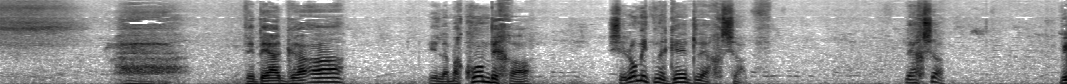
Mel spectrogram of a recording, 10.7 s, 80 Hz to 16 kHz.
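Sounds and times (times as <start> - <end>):
deep breath inhale during a calming breathing exercise: 0.0 - 1.9
speech: 2.4 - 3.5, 4.3 - 5.4, 6.1 - 7.7, 9.0 - 9.6.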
